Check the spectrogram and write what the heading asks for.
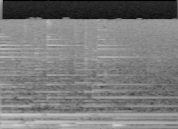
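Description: Acoustic guitar playing a few plucked notes that ring on and slowly fade.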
